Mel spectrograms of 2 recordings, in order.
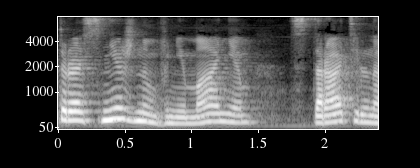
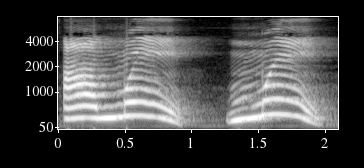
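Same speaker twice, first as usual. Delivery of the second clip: put-on high, loud, outraged girl's cry; furious shout; 9 semitones higher, 6 dB louder, much slower than usual. A narrator's reading. Dinka screams at her sister, furious. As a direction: yell it in a childish rage. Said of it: "в бешенстве закричала Динка".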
